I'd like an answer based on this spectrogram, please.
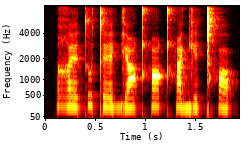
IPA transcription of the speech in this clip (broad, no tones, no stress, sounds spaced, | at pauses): ʁ ɛ t̪ ʊ t ɛ ɡʲ ɑ qʰ ɑ qʰ æ ɡʲ ɛ ǀʰ ɒ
